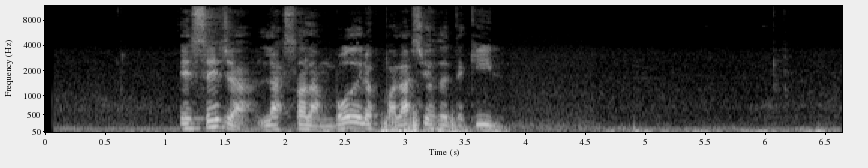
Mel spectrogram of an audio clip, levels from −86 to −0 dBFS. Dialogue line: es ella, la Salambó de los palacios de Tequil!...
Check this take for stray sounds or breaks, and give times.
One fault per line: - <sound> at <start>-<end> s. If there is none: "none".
none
